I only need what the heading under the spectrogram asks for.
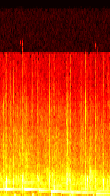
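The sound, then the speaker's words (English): An audience at Praise Tabernacle applauds its guests with steady, dense clapping throughout, while held organ notes step downward in pitch underneath. No one speaks. “Would you give a good hand of applause to all of our guests that are here?”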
